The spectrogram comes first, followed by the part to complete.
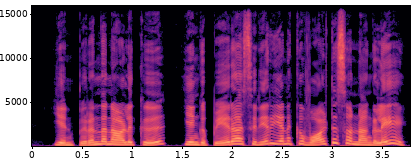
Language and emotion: Tamil, happy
